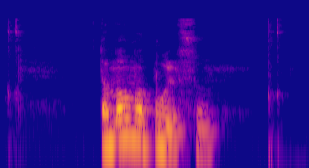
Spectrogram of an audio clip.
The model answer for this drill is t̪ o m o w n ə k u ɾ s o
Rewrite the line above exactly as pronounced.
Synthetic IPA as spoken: t̪ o m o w m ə p u l s u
